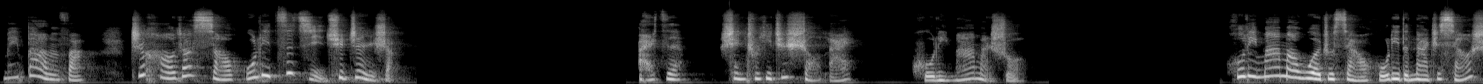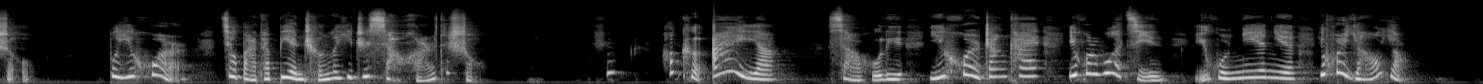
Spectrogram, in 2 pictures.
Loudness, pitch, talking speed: -17 LUFS, 250 Hz, 170 characters per minute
